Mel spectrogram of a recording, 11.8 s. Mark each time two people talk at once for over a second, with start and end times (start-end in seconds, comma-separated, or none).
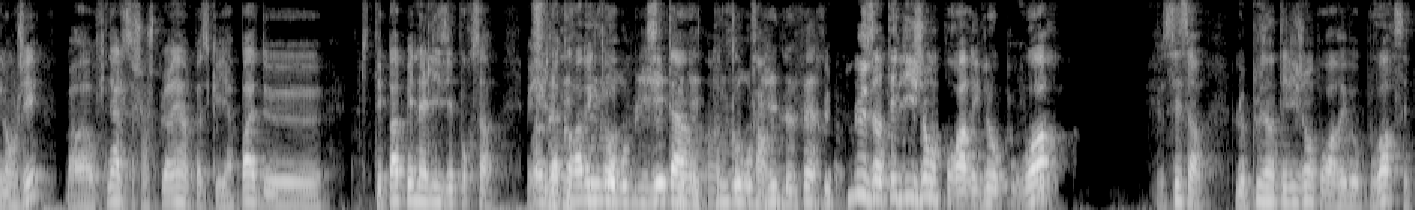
4.4-6.9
